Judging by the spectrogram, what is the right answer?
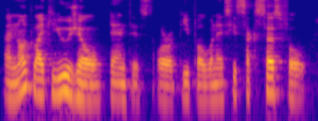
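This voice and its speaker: A man in his twenties interviewing a guest, asking long, rambling questions in non-native English with many pauses. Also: fairly low pitch, warm tone. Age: 20s.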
